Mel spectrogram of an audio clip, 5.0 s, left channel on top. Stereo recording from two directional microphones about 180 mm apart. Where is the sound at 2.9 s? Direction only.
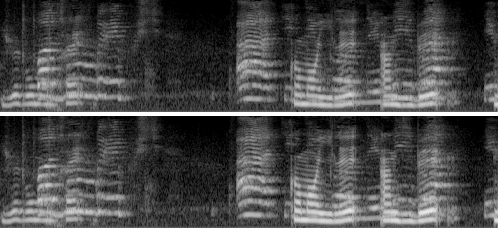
45° right (ahead or behind).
